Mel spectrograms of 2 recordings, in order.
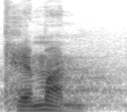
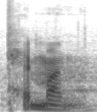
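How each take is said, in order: First: The name begins with a soft, unaspirated d sound. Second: The name begins with a strong, aspirated t sound. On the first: The speaker calls it wrong. "대만이 아니고" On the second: The speaker calls it right. "악센트를 딱 넣으면 테, 테만이라고 읽어야 돼요"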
